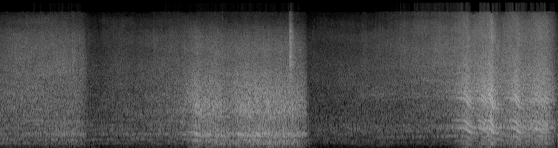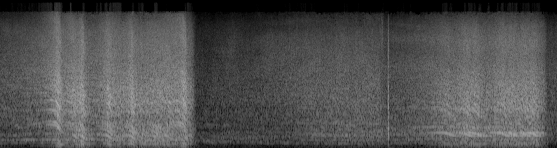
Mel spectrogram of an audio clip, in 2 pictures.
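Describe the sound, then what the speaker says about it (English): Race trucks at the Milwaukee Mile oval roar past in repeated waves, engines swelling loud as each pack accelerates by and then fading, with no voices over the engine noise. "racing commences once again from the Milwaukee Mile."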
